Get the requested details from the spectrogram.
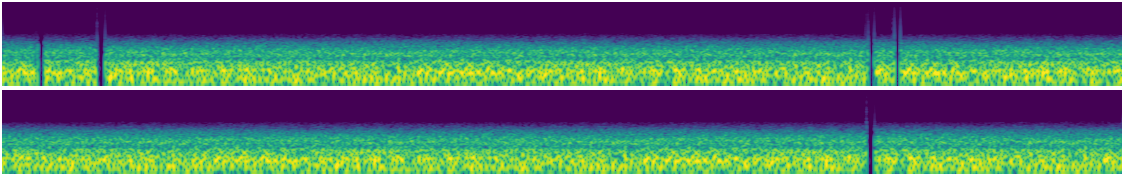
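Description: Rocket engines roar steadily.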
